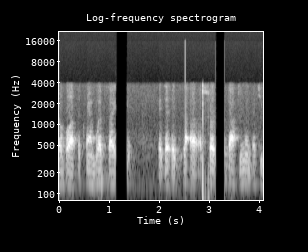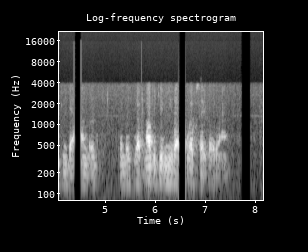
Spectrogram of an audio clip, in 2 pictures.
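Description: A man's voice lecturing over narrowband, telephone-quality audio, in phrases broken by short pauses, with a brief click about three seconds in.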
